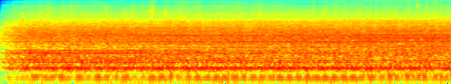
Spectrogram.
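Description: Tractor running steadily, its engine hum under a loud, even rushing noise that holds without change.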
